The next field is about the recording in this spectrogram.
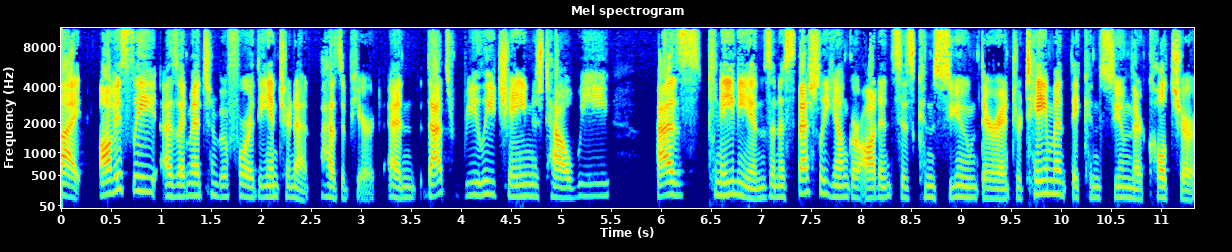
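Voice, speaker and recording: A woman with a normal speaking voice talks at a moderate pace and a fairly low pitch, with ordinary pitch variation and hardly any pauses, in a very clean recording with a silent background and a dry, close sound with no echo. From Canada. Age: 40s. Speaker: media advocacy representative. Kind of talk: podcast interview.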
